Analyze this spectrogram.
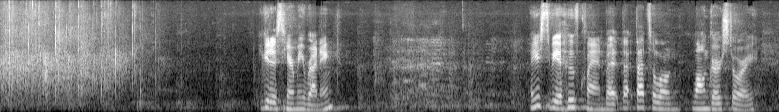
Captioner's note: applause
